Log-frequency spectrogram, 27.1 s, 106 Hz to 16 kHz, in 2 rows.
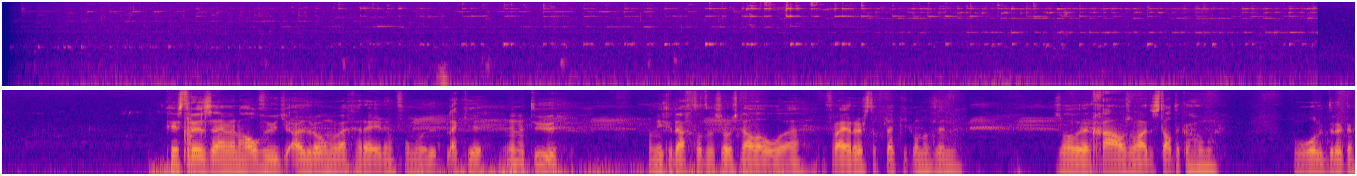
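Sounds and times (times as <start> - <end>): sheep bells clinking: 0.1 - 13.2, 19.5 - 21.6.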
